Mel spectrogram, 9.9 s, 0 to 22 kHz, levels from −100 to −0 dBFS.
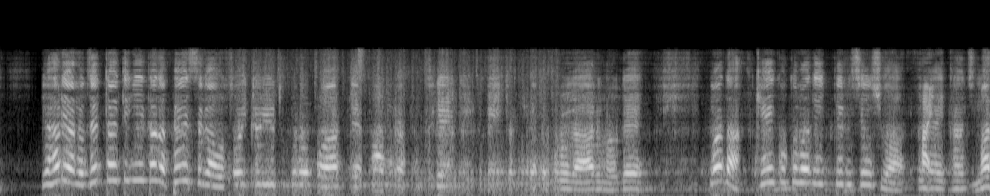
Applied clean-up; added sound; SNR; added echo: neural separator model SepFormer DNS4.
